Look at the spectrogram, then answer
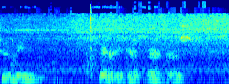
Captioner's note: compressor whirs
